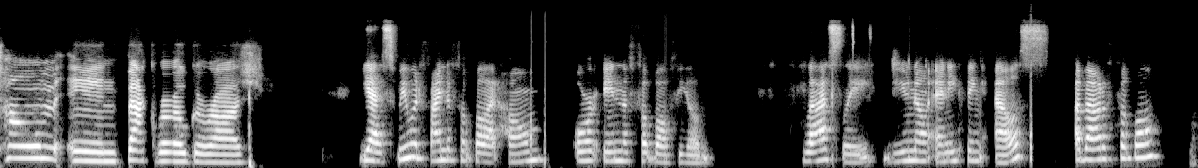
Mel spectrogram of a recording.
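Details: Adult woman speaking; normal speech.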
